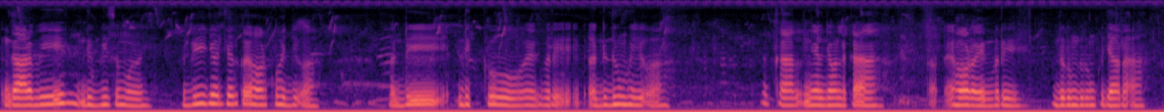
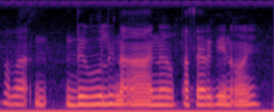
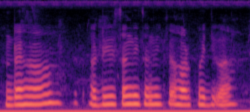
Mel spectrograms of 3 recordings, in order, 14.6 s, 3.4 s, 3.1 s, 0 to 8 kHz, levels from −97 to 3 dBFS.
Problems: background sounds at intervals, continuous background conversations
